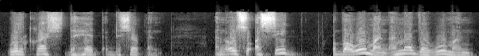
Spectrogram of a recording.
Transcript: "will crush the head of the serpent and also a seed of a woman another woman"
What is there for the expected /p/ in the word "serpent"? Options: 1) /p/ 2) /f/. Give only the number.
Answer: 1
